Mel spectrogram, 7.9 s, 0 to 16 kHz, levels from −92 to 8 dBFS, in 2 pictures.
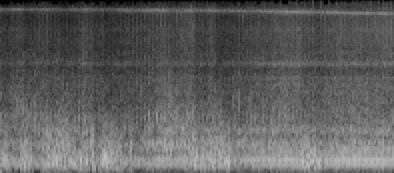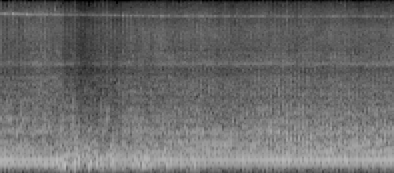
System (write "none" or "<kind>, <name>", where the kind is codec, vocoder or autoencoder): none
